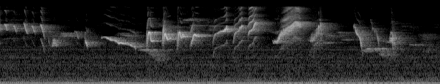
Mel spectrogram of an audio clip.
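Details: White-eye twittering song for bird-singing training: busy, high, scratchy chirps and slurred notes in energetic bursts, loudest in the middle.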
